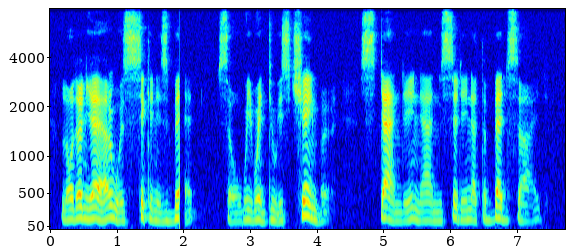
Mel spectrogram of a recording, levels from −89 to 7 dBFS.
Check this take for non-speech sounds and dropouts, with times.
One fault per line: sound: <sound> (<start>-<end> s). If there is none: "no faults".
sound: dropout (1.9-2.0 s)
